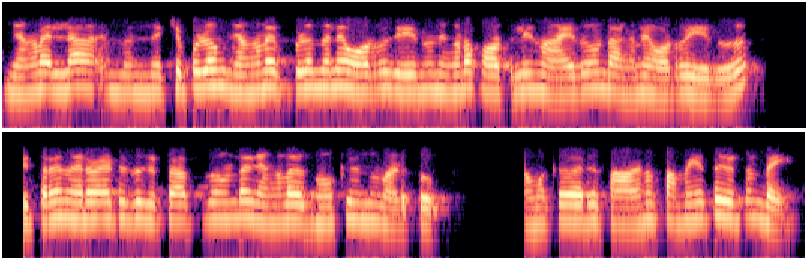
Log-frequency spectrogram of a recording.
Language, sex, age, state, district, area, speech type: Malayalam, female, 30-45, Kerala, Idukki, rural, conversation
